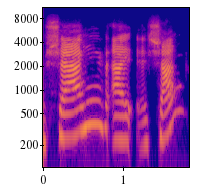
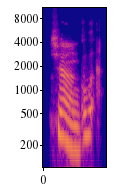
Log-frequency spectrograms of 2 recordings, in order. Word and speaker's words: Qiang: So, Mom Shang? Qiang.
